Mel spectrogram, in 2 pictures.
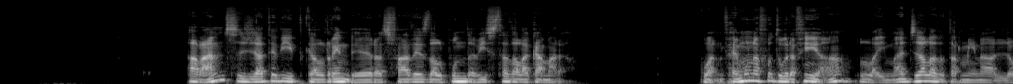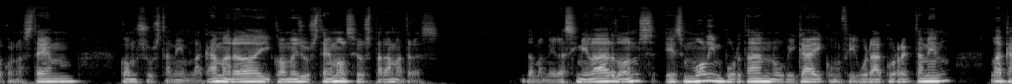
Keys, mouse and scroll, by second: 1.7-4.2 middle drag, 5.4 click, 8.9 middle click, 9.7 middle click, 10.4 0, 11.5-12.2 scroll down 1, 12.2 scroll up 1, 12.5 scroll down 1, 13.2-14.1 scroll up 2, 13.7 middle click, 14.3-15.0 middle drag, 14.5-15.7 scroll down 1, 16.7-17.5 middle drag, 17.9-20.2 shift+middle drag.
